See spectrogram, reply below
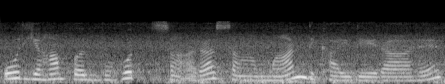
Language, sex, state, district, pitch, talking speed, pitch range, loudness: Hindi, female, Punjab, Pathankot, 225 Hz, 135 wpm, 185-280 Hz, -15 LUFS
